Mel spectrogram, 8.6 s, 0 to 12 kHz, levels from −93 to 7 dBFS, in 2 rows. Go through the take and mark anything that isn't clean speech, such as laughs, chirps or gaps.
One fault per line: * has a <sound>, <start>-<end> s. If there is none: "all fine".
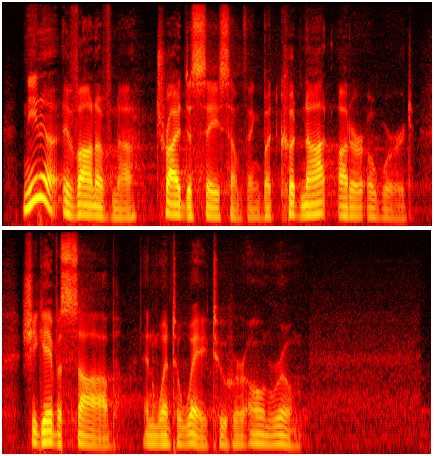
all fine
